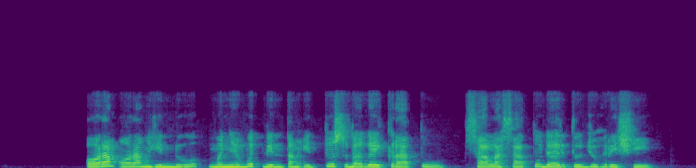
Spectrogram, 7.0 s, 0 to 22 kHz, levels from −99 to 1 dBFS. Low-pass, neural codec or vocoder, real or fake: 9.9 kHz; vocoder, 22.05 kHz, 80 mel bands, WaveNeXt; fake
